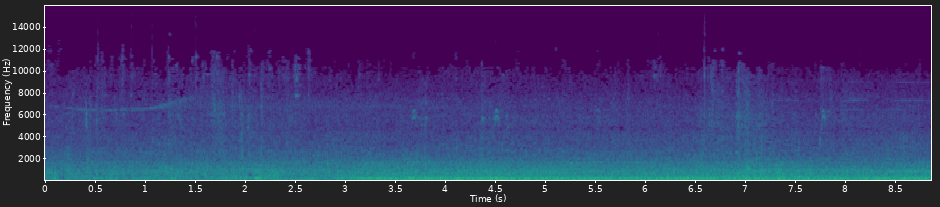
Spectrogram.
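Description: City street traffic: a steady rumble of cars and trucks going by, growing louder about three seconds in.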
